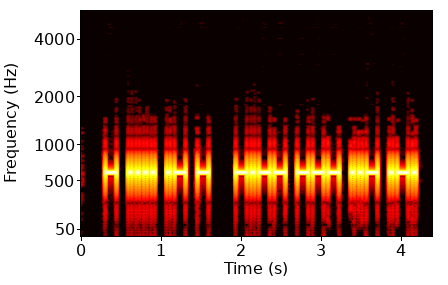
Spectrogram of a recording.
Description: Morse code, heard as a keyed tone, about 25 wpm, 600 Hz. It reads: THAT YOUR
